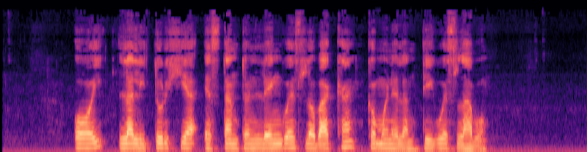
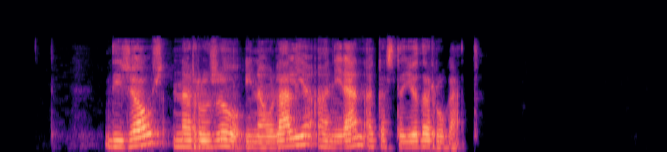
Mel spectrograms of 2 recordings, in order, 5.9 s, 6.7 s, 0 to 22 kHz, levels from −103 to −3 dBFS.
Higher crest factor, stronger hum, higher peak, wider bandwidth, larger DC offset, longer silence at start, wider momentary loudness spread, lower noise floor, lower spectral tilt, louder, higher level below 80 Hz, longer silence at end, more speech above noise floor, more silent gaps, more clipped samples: about the same, 20 dB vs 20 dB; neither; first, -2 dBFS vs -8 dBFS; first, 16.5 kHz vs 8 kHz; neither; second, 0.75 s vs 1.05 s; second, 5 LU vs 9 LU; second, -54 dBFS vs -67 dBFS; about the same, -6 dB/octave vs -5 dB/octave; first, -20 LUFS vs -25 LUFS; first, -48 dBFS vs -70 dBFS; second, 1 s vs 1.9 s; second, 35 dB vs 42 dB; neither; neither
